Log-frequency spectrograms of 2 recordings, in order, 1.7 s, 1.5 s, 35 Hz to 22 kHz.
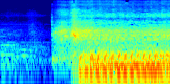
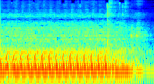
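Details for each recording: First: Bajaj Dominar 400 after a bearing replacement: it starts on the first self-start press and settles into a steady, even idle, then restarts on the first press after shutdown. The earlier engine problem is gone. Normal start. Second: Bajaj Dominar 400 in neutral on electric start: harsh, rapid clattering knock through the crank near the magneto, then it dies away, and the starter sometimes spins free; starter one-way clutch failure.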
